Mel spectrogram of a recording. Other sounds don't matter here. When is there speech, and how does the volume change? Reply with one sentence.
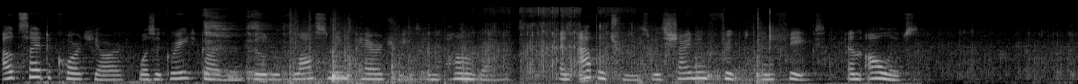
The speech can be heard from 0.0 to 9.2 s, at a steady volume.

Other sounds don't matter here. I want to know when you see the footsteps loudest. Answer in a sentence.
The volume of the footsteps peaks at 3 seconds.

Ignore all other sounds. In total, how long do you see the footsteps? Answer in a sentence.
The footsteps can be heard for 5 seconds in total.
